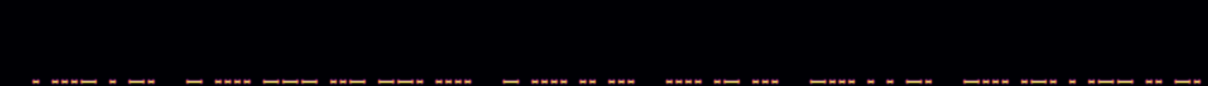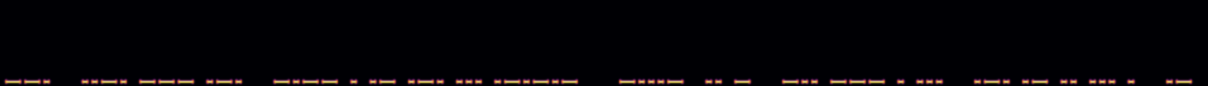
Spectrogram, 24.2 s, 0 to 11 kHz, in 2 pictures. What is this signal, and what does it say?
Morse code, heard as a keyed tone, about 25 wpm, 600 Hz. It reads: EVEN THOUGH THIS HAS BEEN BREWING FOR YEARS. <BT> IT DOES RAISE A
